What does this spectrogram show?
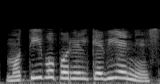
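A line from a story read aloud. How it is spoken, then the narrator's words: Children shouting in chorus. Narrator (Spanish): gritaron los niños a coro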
